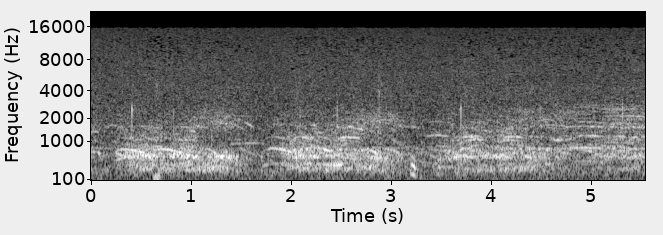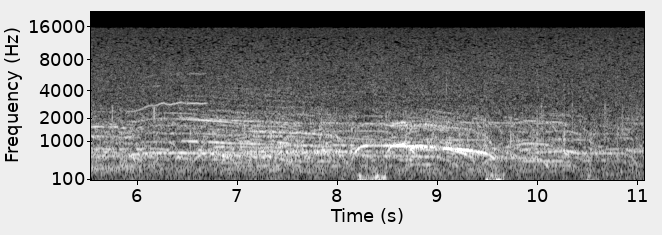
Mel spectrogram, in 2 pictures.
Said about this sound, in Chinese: 那民众现在在欢呼。民众又在大喊：“再做四年。”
